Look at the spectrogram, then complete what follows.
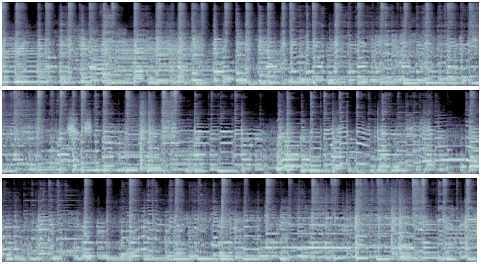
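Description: Live acoustic jam: two acoustic guitars strumming and picking in a steady rhythm, with a trombone playing held notes over them.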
